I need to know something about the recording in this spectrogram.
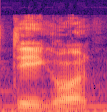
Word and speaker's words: Dagon: It is Dagon. There you go, everyone. I now know how to pronounce it.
